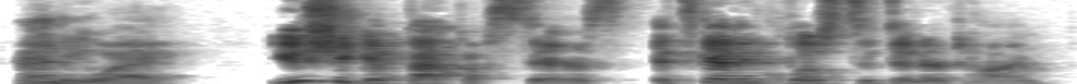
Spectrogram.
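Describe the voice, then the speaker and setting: A woman voicing a kindly old male storyteller who speaks slowly and gravely, in an echoey room. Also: a little high, very animated, a bit bright. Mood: gentle.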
